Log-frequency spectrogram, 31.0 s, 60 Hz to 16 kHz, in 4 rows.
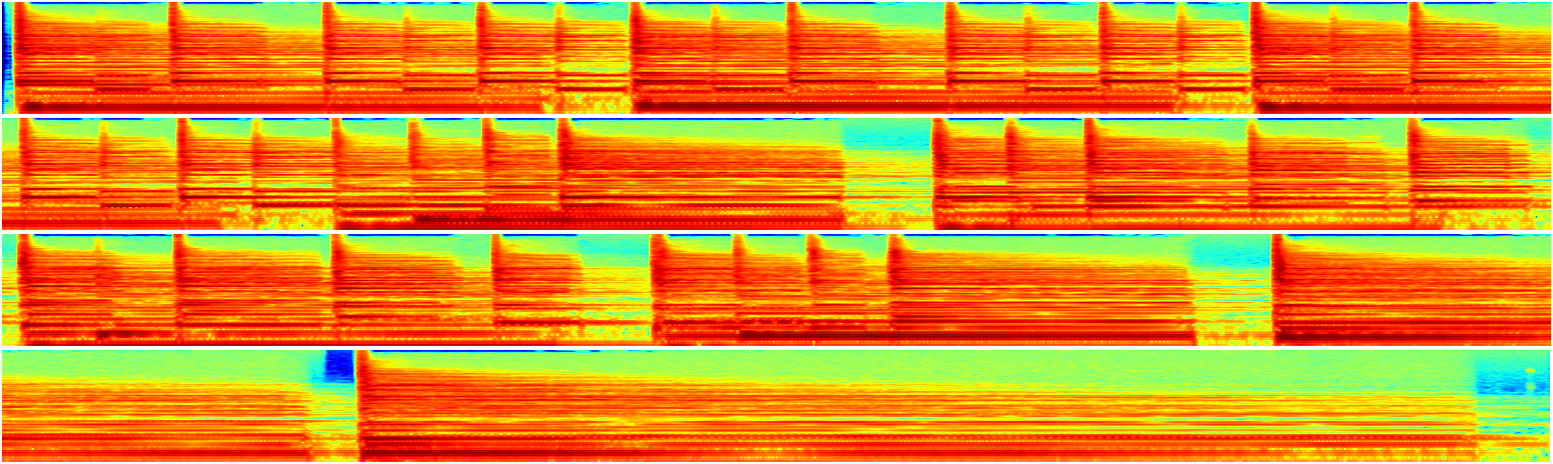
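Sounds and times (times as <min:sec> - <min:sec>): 
plucked piano: 0:00.1 - 0:30.9.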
